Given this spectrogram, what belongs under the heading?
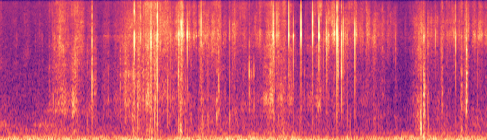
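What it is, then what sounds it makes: Plastic camcorder. A small, hollow black plastic camcorder is held flat and tapped rapidly with the fingertips and fingernails. The result is a quick run of crisp, dry clicks and light crackly taps with a bright high edge, over a steady low rumble.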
